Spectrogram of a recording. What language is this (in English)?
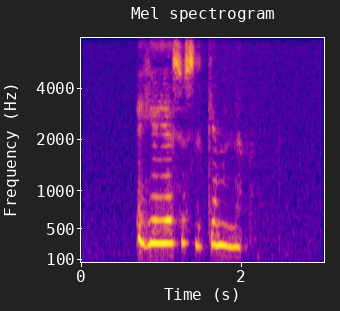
Kabyle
